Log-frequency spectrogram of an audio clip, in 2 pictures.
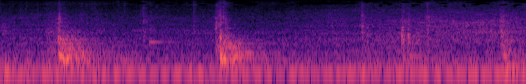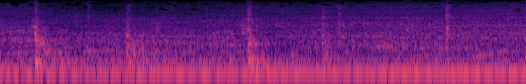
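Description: Steady low drone of the ferry's engine, with footsteps knocking on metal stair treads about once a second for the first four seconds.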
